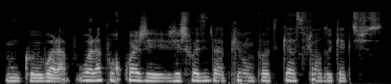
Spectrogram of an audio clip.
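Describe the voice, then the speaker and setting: A French-Mexican woman answering as an interview guest, reflective and measured, pausing to find her phrasing. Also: sits low, little pitch movement, warm tone, dry recording, clean studio sound, far from the mic. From Mexico-born, French-Mexican. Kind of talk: conversational interview.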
